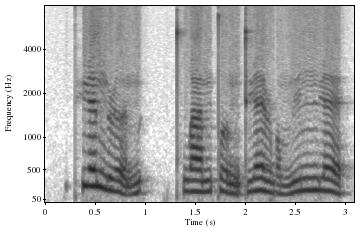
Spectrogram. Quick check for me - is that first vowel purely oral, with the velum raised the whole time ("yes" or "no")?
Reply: yes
